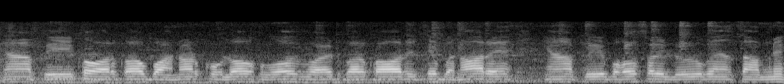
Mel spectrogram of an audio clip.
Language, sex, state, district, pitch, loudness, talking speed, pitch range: Hindi, male, Chandigarh, Chandigarh, 120 Hz, -16 LUFS, 160 wpm, 115-120 Hz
